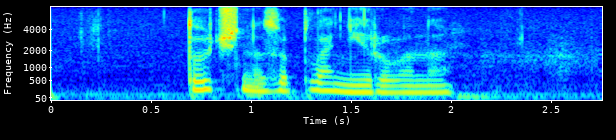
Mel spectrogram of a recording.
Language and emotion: Russian, neutral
